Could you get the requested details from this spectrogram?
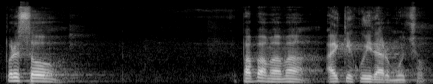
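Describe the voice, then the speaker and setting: A man's voice: medium pitch, lively intonation, takes it slowly, long reverb tail. A man preaching a sermon in simple, broken phrases, asking rhetorical questions and acting out little dialogues. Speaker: pastor. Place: church.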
